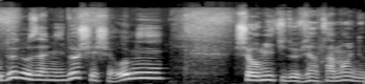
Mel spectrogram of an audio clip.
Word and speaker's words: Xiaomi: Maintenant, ça y est, les vendeurs partout chez Wick, chez SFR, chez Orange, ils ont compris que ça se prononce Xiaomi et non pas Xiaomi.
